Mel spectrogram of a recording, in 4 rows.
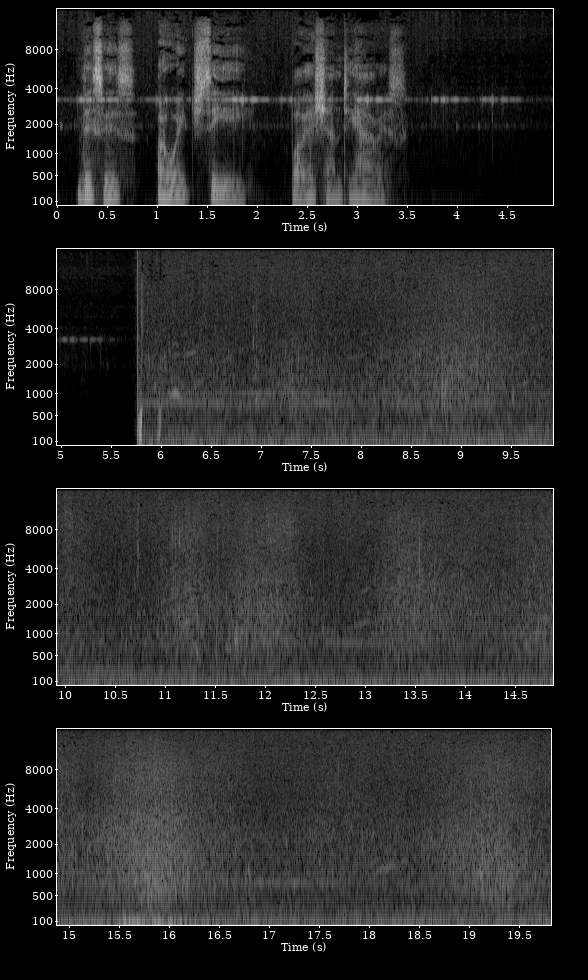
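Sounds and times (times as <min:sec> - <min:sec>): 
speech: 0:00.2 - 0:03.6
light wind: 0:05.8 - 0:19.8
low mechanical hum from a ship in a harbour: 0:05.8 - 0:19.8
water lapping in a harbour: 0:05.8 - 0:19.8.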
